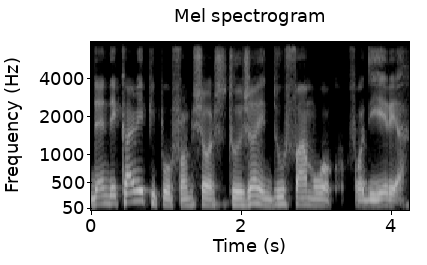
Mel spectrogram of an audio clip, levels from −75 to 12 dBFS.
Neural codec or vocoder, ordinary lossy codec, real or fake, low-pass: codec, 16 kHz, 0.9 kbps, LongCat-Audio-Codec; none; fake; 7.2 kHz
